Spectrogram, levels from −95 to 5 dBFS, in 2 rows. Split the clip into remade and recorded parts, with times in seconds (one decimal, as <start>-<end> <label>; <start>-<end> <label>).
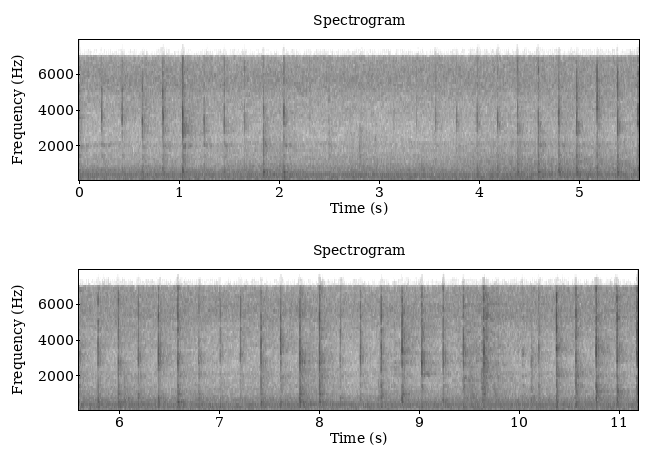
0.0-11.2 recorded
